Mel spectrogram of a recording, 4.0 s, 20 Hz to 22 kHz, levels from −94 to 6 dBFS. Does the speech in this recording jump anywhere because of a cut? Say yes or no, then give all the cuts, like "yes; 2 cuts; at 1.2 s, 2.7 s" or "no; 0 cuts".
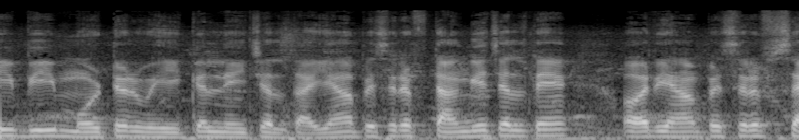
no; 0 cuts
